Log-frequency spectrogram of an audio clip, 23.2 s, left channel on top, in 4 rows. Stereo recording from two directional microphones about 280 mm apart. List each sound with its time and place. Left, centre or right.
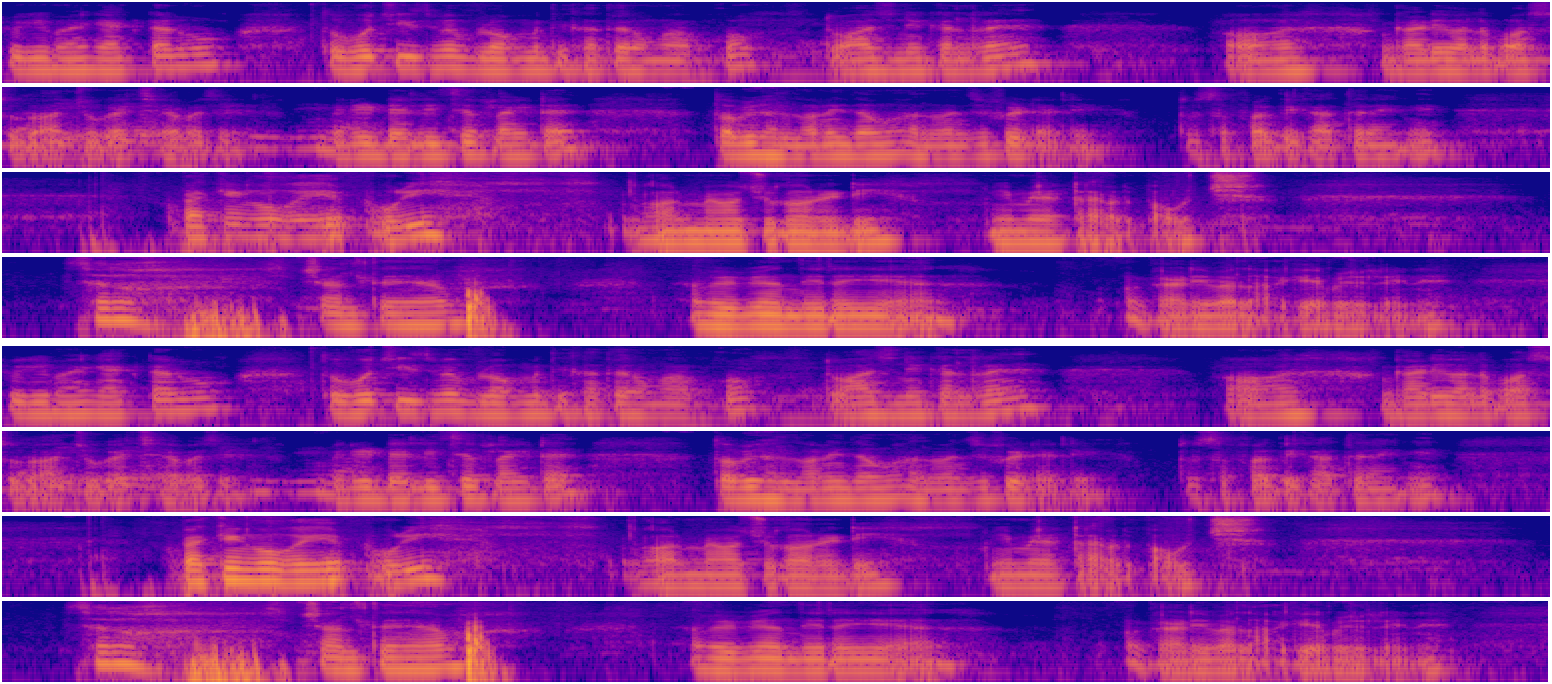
0.0 s speech: centre
5.5 s speech: centre
6.2 s speech: centre
12.3 s speech: right
13.0 s speech: centre
20.0 s speech: centre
